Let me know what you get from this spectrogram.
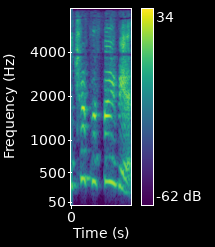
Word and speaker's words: trypophobia: I believe it's pronounced trypophobia, but I'll stand corrected. Chrissy Giles, tell us about this syndrome. And first of all, is that how you say it? Trypophobia? – That's how I say it.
